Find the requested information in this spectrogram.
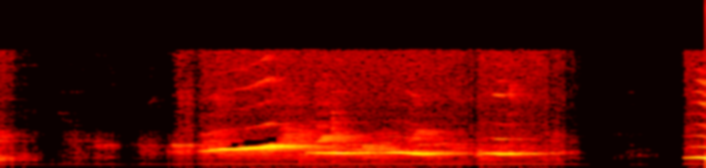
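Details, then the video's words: White-rumped shama giving a short whistled phrase of drawn-out, slightly wavering notes after a second of quiet, then a sudden sharp note at the end; faint steady hum throughout. "proses bunyi harus sabar,telaten.tanpa di edit langsung upload aja #murai #muraibatu"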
